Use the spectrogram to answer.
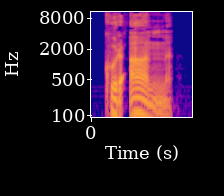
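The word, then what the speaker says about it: Qur'an: This is not the case with the eminently correct transcription, Quran, Q-U-R, apostrophe A-Makron-N, which is now in wide use in English, though not, for example, in German or French. The stress is on the second syllable.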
